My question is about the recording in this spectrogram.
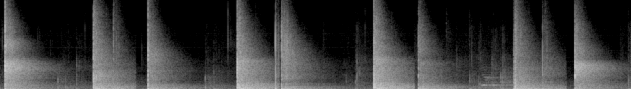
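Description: Volleyball being struck again and again in a passing drill, a hand hitting the ball and forearms passing it back. About nine sharp smacks, mostly in pairs about a second apart, each ringing out in the long echo of a large gymnasium.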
